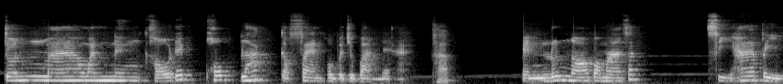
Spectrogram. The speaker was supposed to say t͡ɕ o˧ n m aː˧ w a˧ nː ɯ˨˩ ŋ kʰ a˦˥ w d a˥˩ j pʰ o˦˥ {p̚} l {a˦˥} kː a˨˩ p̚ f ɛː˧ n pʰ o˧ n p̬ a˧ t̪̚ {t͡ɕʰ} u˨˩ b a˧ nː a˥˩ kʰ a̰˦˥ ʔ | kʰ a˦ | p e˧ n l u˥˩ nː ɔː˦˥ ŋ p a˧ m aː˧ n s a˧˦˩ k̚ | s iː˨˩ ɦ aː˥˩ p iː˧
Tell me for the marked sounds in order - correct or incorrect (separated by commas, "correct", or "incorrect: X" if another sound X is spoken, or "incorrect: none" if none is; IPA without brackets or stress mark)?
correct, correct, incorrect: t͡ɕ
